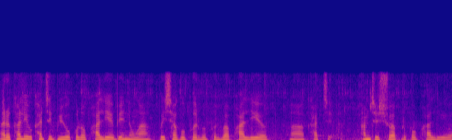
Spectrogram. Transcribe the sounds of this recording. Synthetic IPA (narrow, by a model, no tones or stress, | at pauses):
aɾɯkʰalibakʰat͡ʃik̚biɦokɔlɔpʰalijɯbenuŋapɯjsaɡupʰɯɾbapʰɯɾbapʰalijɯ | kʰai | amtesuapʰɯɾkʰopʰaliɯ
